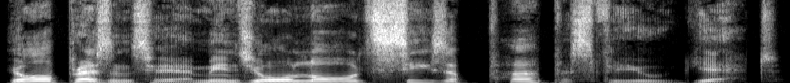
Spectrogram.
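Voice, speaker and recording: A man's voice: a little high, very animated, measured pace, mellow, no echo, studio quality. A man voicing a suave, scheming, arrogant archduke in a fantasy video game, silky, grandiose and condescending in his theatrical delivery. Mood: smooth, commanding.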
